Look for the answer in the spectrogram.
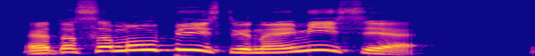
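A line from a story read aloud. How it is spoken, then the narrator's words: Shout from the ranks. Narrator (Russian): выкрикнул кто-то из строя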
